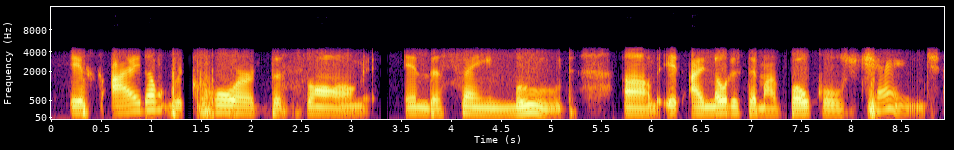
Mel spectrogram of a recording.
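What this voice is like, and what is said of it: Congested voice from a cold. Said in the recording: “I have this cold”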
